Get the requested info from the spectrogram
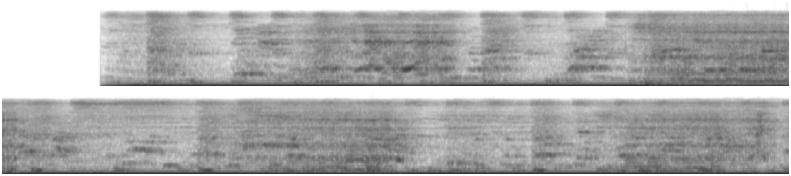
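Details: An adult man, very tired after work, snores while asleep: loud, low, rumbling snoring with a rough, fluttering quality that carries on almost without pause.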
